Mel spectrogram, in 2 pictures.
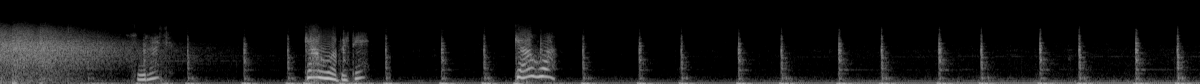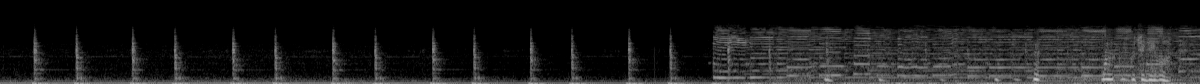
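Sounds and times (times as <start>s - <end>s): wall clock ticking: 0.9s - 24.0s
sitar music: 19.1s - 24.0s.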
